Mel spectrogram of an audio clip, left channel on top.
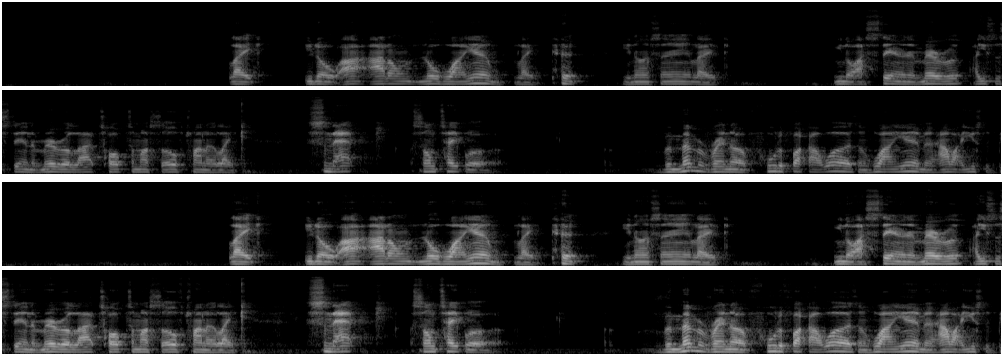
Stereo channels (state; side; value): quieter; left; 7.1 dB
